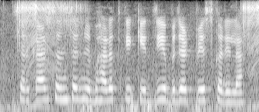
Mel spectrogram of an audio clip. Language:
Bhojpuri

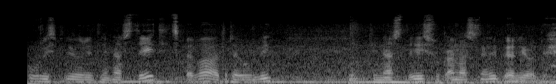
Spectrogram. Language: Georgian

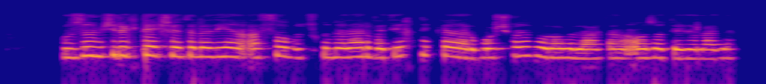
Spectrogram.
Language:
Uzbek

